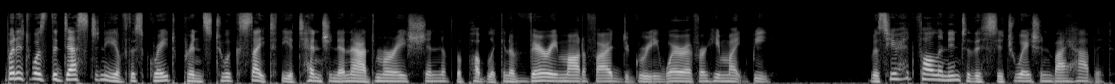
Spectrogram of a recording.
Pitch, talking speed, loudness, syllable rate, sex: 155 Hz, 190 wpm, -22 LUFS, 5.8 syllables/s, female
